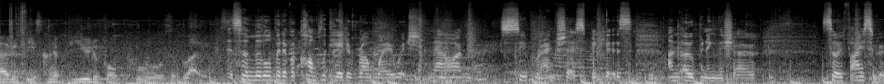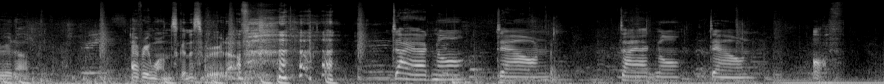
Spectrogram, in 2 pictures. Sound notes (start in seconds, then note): 10.5 laughs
